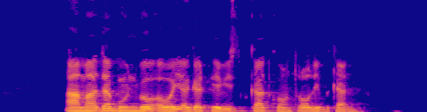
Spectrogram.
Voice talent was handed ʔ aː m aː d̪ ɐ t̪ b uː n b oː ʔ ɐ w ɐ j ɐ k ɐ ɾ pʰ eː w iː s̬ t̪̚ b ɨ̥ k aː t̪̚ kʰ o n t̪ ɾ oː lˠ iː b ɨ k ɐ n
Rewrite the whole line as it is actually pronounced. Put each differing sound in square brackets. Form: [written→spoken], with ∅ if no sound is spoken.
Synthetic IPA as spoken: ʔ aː m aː d̪ ɐ [t̪→∅] b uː n b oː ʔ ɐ w ɐ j ɐ [k→ɡ] ɐ ɾ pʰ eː w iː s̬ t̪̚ b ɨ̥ k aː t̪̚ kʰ o n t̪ ɾ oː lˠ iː b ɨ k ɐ n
